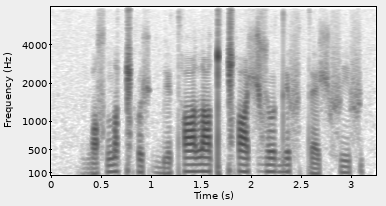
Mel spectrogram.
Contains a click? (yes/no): yes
